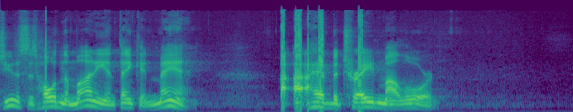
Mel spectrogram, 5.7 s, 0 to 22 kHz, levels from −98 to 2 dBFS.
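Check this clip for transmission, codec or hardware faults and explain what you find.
Violent, sharp cracks break into this speech at three points, the mark of integer overflow. The first is a single snap at 0.45 s, just before "the money and thinking". The second is a burst of cracking from 2.81 to 3.22 s, and the third is a shorter crackle from 3.58 to 3.62 s. Where the audio should have been limited at full scale, each peak that ran past the largest integer value wrapped around to the opposite sign, swinging across the whole range in one sample. Those swings are far harsher than ordinary clipping. The longest burst carries the loudest peaks, pushed about 6 dB over the limit, while the last is about 2 dB over and the first sits right at the limit.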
